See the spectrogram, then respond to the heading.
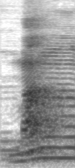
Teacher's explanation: Kalau nun mati bertemu dengan huruf k atau ko, maka bunyinya eng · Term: ikhfa hakiki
